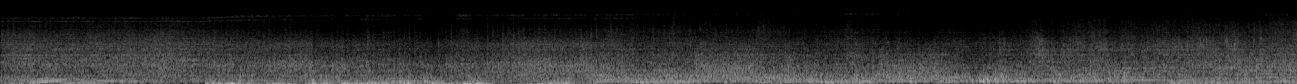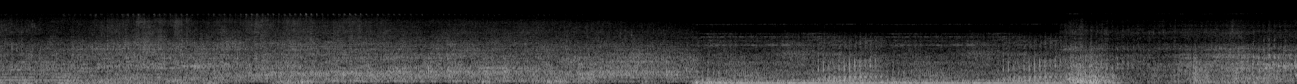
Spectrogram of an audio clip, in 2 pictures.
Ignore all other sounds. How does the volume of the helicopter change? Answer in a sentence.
The loudness of the helicopter goes up.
